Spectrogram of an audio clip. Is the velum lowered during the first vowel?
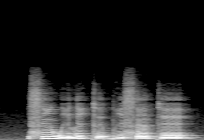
yes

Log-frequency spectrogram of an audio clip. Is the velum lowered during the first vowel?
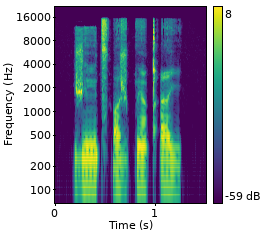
yes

